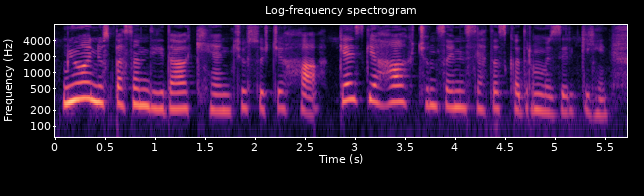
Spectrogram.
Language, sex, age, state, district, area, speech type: Kashmiri, female, 30-45, Jammu and Kashmir, Ganderbal, rural, spontaneous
